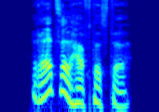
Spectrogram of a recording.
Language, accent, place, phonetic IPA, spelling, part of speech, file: German, Germany, Berlin, [ˈʁɛːt͡sl̩haftəstə], rätselhafteste, adjective, De-rätselhafteste.ogg
- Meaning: inflection of rätselhaft: 1. strong/mixed nominative/accusative feminine singular superlative degree 2. strong nominative/accusative plural superlative degree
